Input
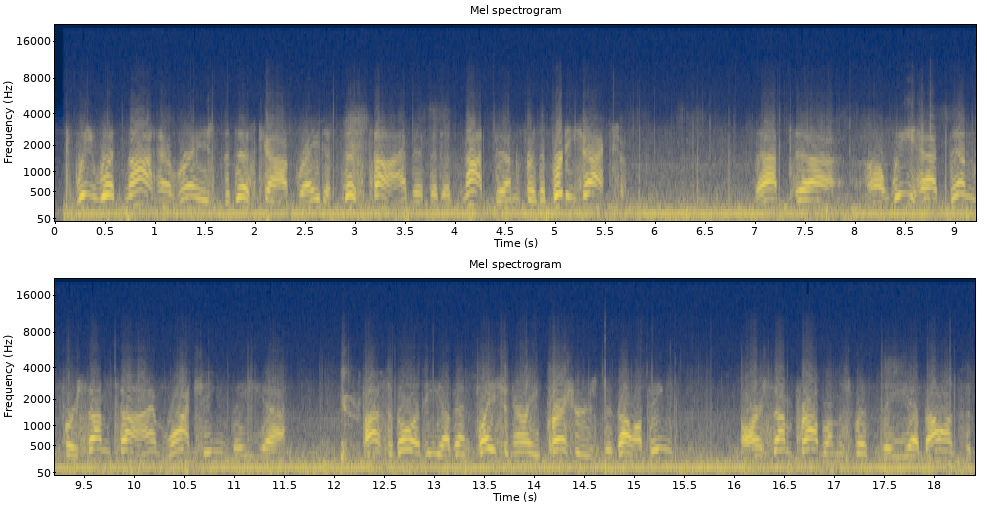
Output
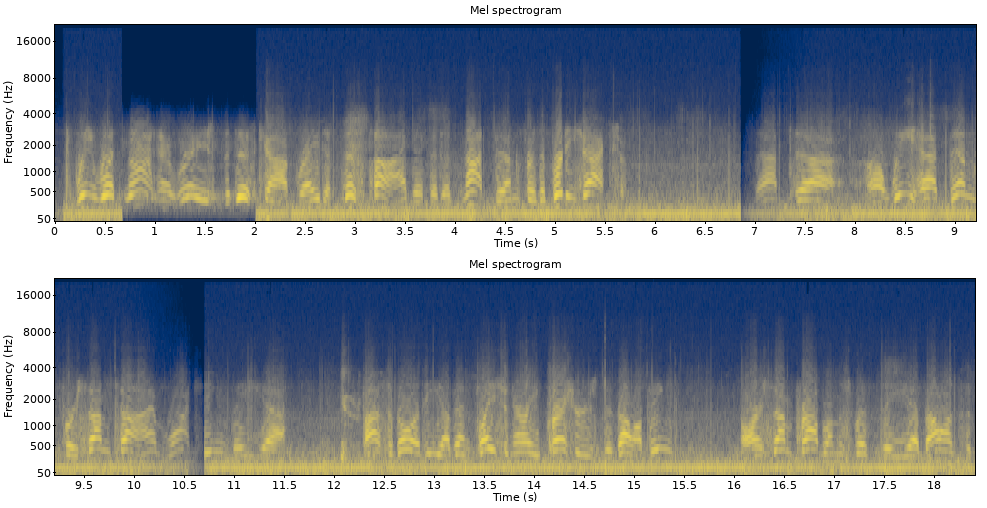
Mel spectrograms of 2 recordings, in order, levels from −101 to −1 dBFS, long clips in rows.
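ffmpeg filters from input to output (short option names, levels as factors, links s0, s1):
-filter_complex "[0:a]asettb=1/sr,asplit=3[s0][s1][s2];[s0]atrim=end=0.664[s3];[s1]atrim=start=0.66:end=2.01,asetpts=PTS-STARTPTS,afade=t=in:d=0.004:c=qsin,afade=t=out:st=1.346:d=0.004:c=qsin,highpass=f=370:w=0.5412,highpass=f=370:w=1.3066,equalizer=f=400:t=q:w=4:g=9,equalizer=f=620:t=q:w=4:g=-5,equalizer=f=910:t=q:w=4:g=-9,equalizer=f=1400:t=q:w=4:g=-7,equalizer=f=2000:t=q:w=4:g=5,lowpass=f=3000:w=0.5412,lowpass=f=3000:w=1.3066[s4];[s2]atrim=start=2.006[s5];[s3][s4]acrossfade=d=0.004:c1=hsin:c2=qsin[s6];[s6][s5]acrossfade=d=0.004:c1=qsin:c2=hsin,asettb=1/sr,asplit=3[s7][s8][s9];[s7]atrim=end=3.124[s10];[s8]atrim=start=3.12:end=3.71,asetpts=PTS-STARTPTS,afade=t=in:d=0.004:c=qsin,afade=t=out:st=0.586:d=0.004:c=qsin,asuperstop=centerf=1600:order=4:qfactor=5.7[s11];[s9]atrim=start=3.706[s12];[s10][s11]acrossfade=d=0.004:c1=hsin:c2=qsin[s13];[s13][s12]acrossfade=d=0.004:c1=qsin:c2=hsin,asplit=3[s14][s15][s16];[s14]atrim=end=6.85,asetpts=PTS-STARTPTS,afade=t=out:st=6.846:d=0.004:c=hsin[s17];[s15]atrim=start=6.85:end=10.7,asetpts=PTS-STARTPTS,afade=t=in:d=0.79,afade=t=out:st=3.02:d=0.83[s18];[s16]atrim=start=10.7,asetpts=PTS-STARTPTS,afade=t=in:d=0.004:c=hsin[s19];[s17][s18][s19]concat=n=3:v=0:a=1,lowshelf=f=160:g=3"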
